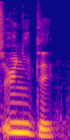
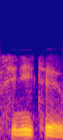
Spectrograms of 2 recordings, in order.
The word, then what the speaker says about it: Unity: Oui, alors déjà, bon, parce que moi j'avais du mal justement, donc ça s'écrit UNT, mais UNT. Ça se prononce Unité. – Ça se prononce Unité, oui.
